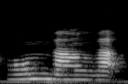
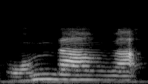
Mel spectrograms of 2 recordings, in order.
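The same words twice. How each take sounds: First: It is said fast. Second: It is said slowly.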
